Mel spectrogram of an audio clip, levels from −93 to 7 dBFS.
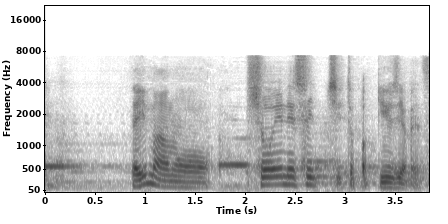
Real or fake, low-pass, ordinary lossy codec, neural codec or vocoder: fake; none; none; codec, 16 kHz, 1.1 kbps, Voila-Tokenizer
